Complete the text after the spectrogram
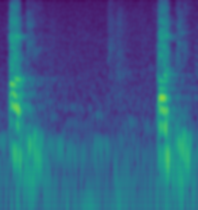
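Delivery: "ugly" as UG-ly, falling; first-syllable stress. Shown as a demonstration. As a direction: hit the first syllable of "ugly" and drop the second. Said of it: "be stressed on".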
